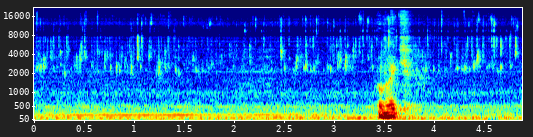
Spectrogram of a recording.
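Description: Liquid trickles from a pulled fuel tank drain line on an LS-swapped 1968 Cadillac hearse, over a low background hum, with one brief louder splash near the end; a voice speaks briefly.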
